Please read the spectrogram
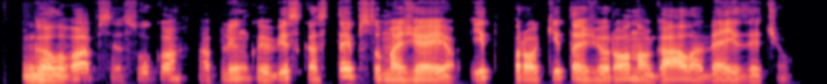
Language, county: Lithuanian, Šiauliai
